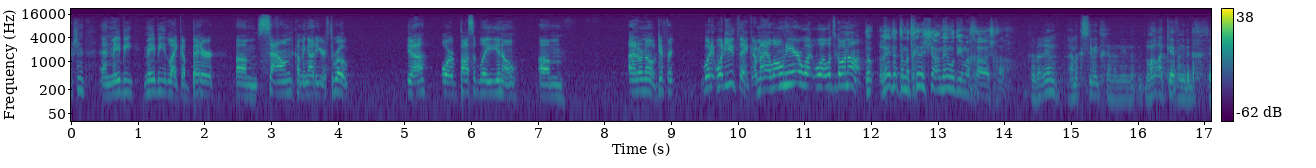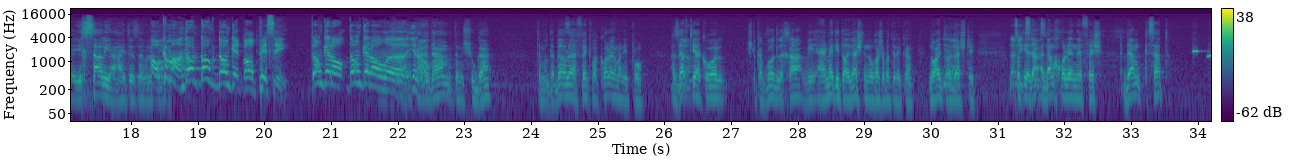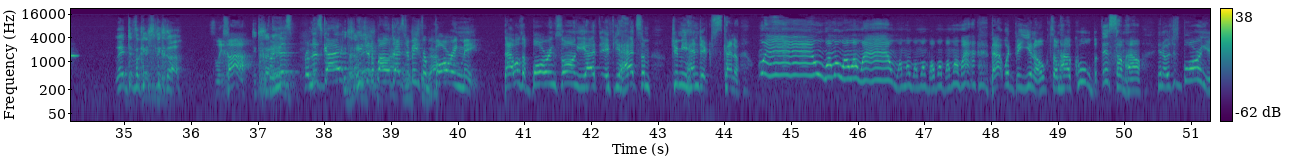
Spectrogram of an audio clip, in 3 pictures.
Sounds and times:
Whistling: 33.9s - 34.4s.

